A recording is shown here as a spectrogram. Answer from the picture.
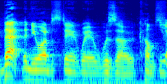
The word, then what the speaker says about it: Wiseau: Tommy Wiseau. And that's how it's pronounced. Wiseau, according to the book.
